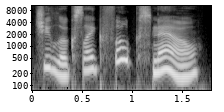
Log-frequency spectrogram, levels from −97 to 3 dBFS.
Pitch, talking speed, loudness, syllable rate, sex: 255 Hz, 170 wpm, -15 LUFS, 3.0 syllables/s, female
